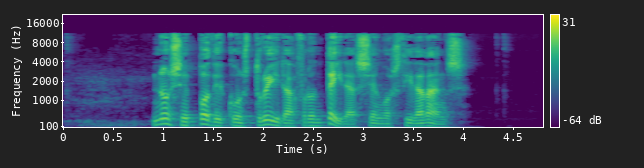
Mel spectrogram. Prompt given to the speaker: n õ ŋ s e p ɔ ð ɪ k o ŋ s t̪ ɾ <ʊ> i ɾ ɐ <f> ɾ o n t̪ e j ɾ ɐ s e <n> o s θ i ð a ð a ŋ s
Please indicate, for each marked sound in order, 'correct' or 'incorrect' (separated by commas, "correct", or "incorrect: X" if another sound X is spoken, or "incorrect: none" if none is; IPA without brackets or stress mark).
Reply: incorrect: u, correct, incorrect: ŋ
